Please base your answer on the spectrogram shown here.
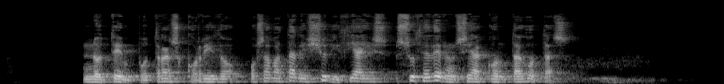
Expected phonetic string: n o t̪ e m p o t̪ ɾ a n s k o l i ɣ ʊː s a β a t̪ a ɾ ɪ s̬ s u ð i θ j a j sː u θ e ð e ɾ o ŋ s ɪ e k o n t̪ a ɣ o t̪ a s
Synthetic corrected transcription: n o t̪ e m p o t̪ ɾ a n s k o r i ð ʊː s a β a t̪ a ɾ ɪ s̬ ʃ u ð i θ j a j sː u θ e ð e ɾ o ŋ s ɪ a k o n t̪ a ɣ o t̪ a s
